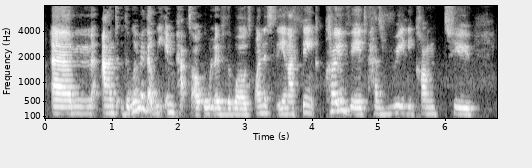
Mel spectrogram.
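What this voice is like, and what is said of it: English London accent. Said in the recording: “if you haven't already told by the accent, I am English. I'm from London in the UK.”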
